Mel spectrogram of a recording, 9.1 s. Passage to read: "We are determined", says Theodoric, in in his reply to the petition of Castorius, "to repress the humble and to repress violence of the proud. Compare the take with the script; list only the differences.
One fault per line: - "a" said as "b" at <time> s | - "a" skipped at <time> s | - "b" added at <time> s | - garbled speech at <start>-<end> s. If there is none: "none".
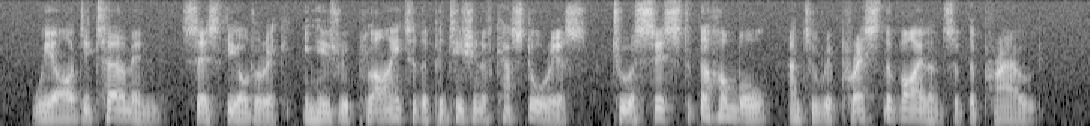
- "in" skipped at 2.6 s
- "repress" said as "assist" at 5.2 s
- "the" added at 7.3 s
